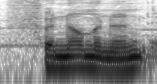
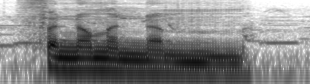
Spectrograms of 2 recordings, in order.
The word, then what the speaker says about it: phenomenon: Phenomenon is a four-syllable word with a stress on the second syllable. PH is pronounced F, and the final N can be pronounced M. Phenomenon. Phenomenon. That's how I say it. Now, you can also pronounce it as phenomenon. The difference is whether the lips are closed at the end. I find it easier and smoother to just say phenomenon.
